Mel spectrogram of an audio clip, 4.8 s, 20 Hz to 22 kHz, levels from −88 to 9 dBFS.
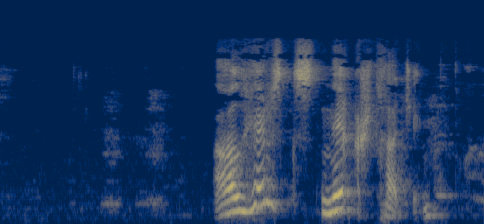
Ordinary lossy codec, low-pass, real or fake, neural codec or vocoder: MP3, 64 kbps; 10.8 kHz; real; none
